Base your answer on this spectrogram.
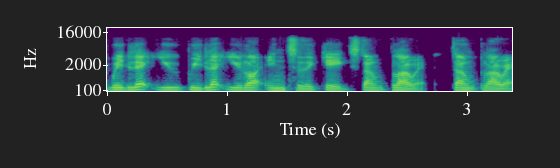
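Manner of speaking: plain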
